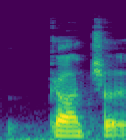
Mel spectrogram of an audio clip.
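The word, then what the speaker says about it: Gacha: Gotcha Gotcha Games is a weird title for a developer that's not actually making Gotcha games. Which Gotcha is spelled g a c h a.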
